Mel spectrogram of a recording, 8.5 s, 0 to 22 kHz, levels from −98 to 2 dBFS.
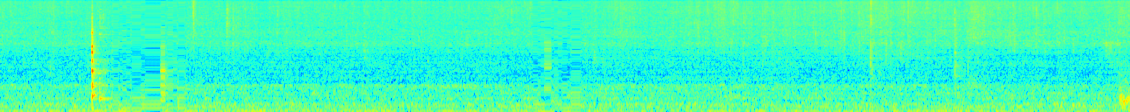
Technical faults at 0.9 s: robotic sound from repeated short buffers

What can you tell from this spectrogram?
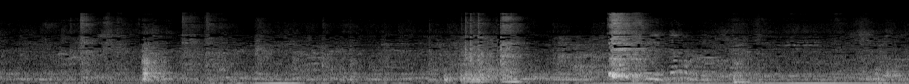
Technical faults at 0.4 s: HE-AAC compression

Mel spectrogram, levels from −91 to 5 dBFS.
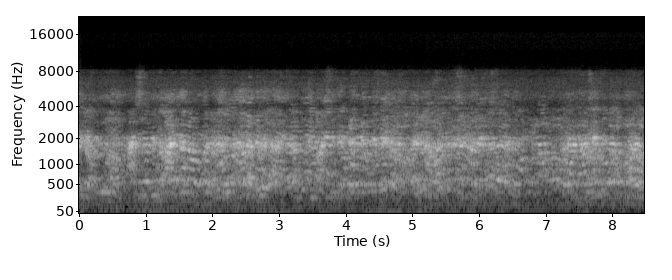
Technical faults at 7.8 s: channel delay (comb filtering)

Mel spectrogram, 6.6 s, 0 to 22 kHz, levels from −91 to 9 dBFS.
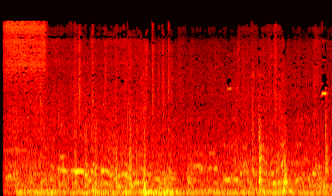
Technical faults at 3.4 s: transcoding between lossy codecs

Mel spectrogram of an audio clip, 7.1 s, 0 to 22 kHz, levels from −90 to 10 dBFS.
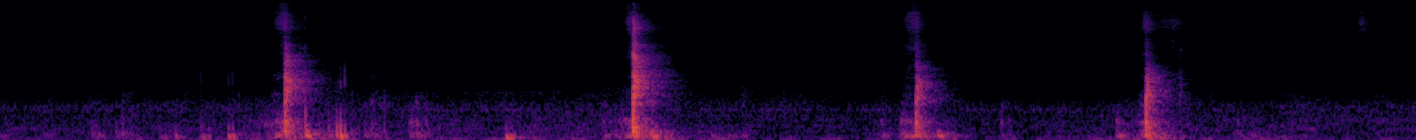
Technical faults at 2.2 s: none

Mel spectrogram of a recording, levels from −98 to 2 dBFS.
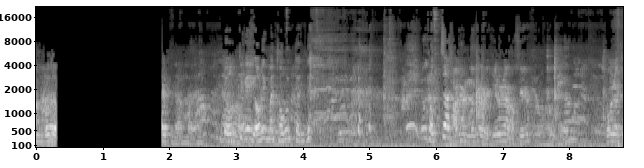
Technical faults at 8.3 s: overlap between stream segments

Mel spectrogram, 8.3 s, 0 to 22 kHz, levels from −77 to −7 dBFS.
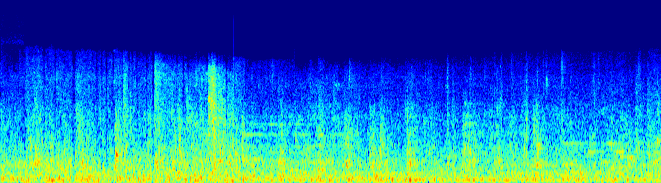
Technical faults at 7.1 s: call bitrate drop

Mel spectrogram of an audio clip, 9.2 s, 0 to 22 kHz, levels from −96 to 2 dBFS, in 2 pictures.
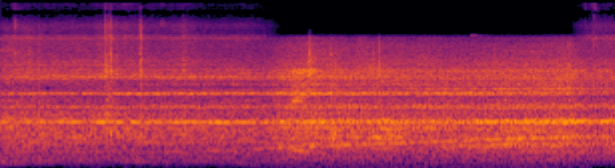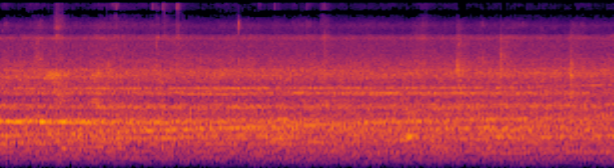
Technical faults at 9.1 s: none

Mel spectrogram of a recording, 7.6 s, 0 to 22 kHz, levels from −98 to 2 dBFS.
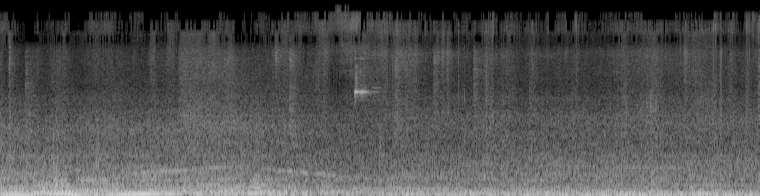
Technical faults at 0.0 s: Bluetooth SBC compression

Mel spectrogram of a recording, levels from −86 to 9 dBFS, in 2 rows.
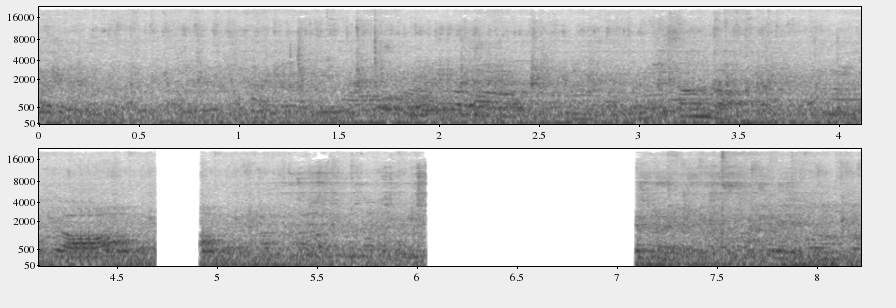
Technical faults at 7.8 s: none

